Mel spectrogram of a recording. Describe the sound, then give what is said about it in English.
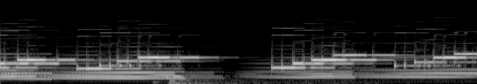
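Phone ringtone previewed as an alert sound on an Android phone: a bright electronic melody of sustained notes, played as two phrases with a short pause between them. “So now we have our ringtone set that we want to use for alerts.”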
